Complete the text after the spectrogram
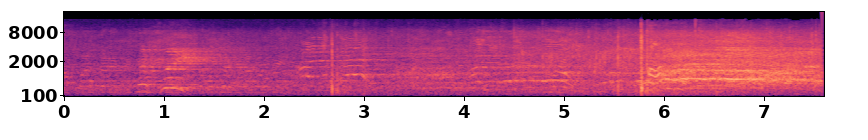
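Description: Young men shout sharply as they strike.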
